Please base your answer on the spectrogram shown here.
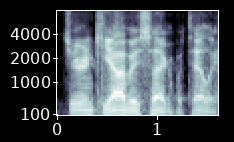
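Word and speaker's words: Jaron-Keawe Sagapolutele: Outdueled by Cal, true freshman superstar Jiren Kave Saga Patelli.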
